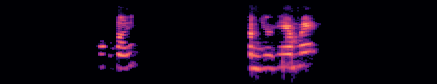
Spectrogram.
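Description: A young woman speaks briefly and calmly into a headset microphone, heard as on an online call.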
